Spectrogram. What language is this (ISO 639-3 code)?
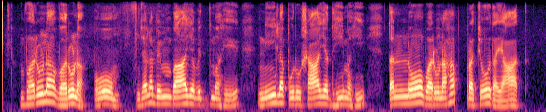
san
